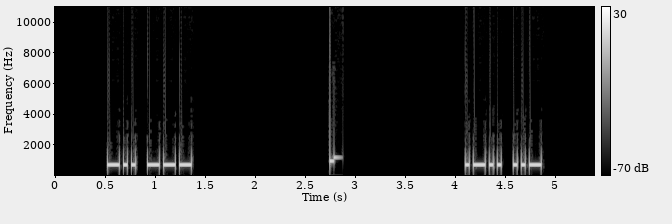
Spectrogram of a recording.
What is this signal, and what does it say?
Morse code, heard as a keyed tone, about 30 wpm, 700 Hz. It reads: DO LU
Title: Top Two Letter Combinations in Words 30wpm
